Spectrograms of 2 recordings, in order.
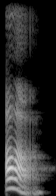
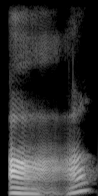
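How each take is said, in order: First: The pitch starts high and falls quickly. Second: The pitch dips down then rises again. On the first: "It starts very high but quickly goes down" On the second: "It starts in the middle, dips down, and then goes up again"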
